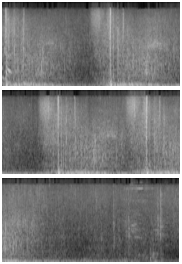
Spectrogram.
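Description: A Confringo explosive spell blasting in Hogwarts Legacy, several heavy booming bursts spaced a couple of seconds apart, each swelling and rumbling down over a steady hissing background.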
